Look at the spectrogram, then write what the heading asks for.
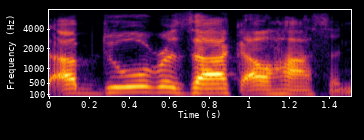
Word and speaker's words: Abdul Razak Alhassan: de shariko uh rezak is that how you pronounce it abdul razak alhassan yes i got that correct alhassan has a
